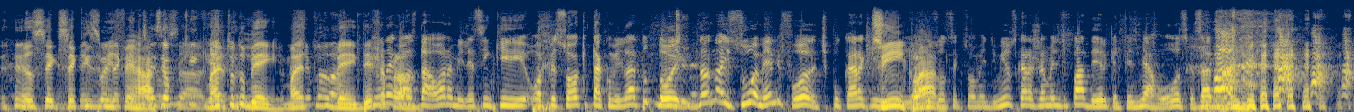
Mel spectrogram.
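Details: Adult man with Tourette syndrome since childhood; says he can hold tics back at first before letting them out; garbled, repetitive stretch possibly containing vocal tics.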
